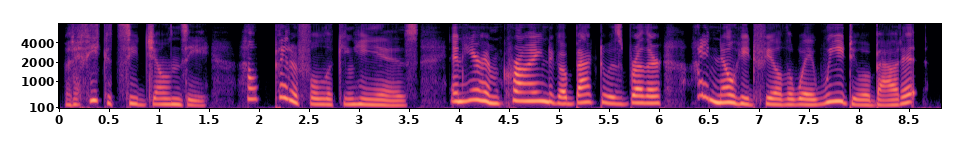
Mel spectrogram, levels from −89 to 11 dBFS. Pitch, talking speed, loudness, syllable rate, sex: 235 Hz, 205 wpm, -16 LUFS, 5.3 syllables/s, female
